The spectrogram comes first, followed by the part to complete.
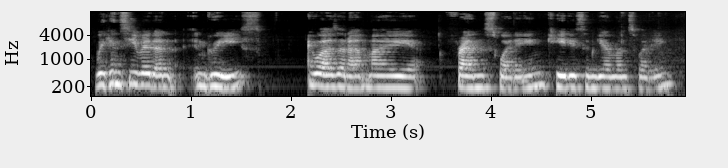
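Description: A woman's voice: mid-range voice, little pitch movement, normal speed. A woman of twenty-nine in casual conversation at home, answering her partner in a matter-of-fact way. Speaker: partner being interviewed. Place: kitchen, at the table during a meal. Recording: roomy echoing home recording.

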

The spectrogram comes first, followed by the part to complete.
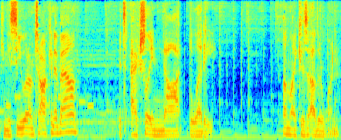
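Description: A man's voice: medium pitch, expressive, a little fast, darkish tone. Man around forty chatting over music. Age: 40s. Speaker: podcast host. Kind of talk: casual chat.

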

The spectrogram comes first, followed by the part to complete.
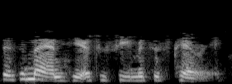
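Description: An actress playing a deferential, slightly hesitant household maid in an old-time radio drama. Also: female voice, lowish voice, normal speed, close to an everyday voice. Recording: muffled, faintly noisy old radio recording.

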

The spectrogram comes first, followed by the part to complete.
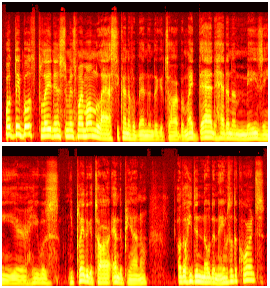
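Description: A man's voice: mid-range voice, animated, normal speed, darkish tone, no echo, clean studio sound. A man from Brazil, a musician, talking casually in an interview with many restarts and fillers. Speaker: musician guest.

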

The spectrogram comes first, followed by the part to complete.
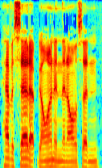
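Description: Clear-voiced man in casual podcast chat. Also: on the low side, fairly even intonation, fast, a bit bright. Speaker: podcast co-host.

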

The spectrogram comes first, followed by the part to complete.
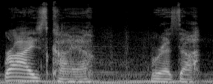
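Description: An actress playing a stern, burdened queen of a wolf tribe in an audio drama, speaking in a grave, measured, formal way. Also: a bass voice, over music, heavily acted. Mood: cold anger. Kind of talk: audio fiction drama acting.

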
